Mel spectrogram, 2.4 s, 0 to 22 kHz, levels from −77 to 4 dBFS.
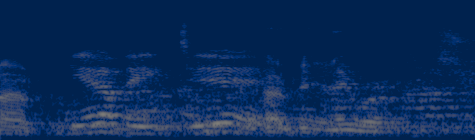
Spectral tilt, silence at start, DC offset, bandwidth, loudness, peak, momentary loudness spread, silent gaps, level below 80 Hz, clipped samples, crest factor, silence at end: -3 dB/octave; 0 s; under 0.1%; 16 kHz; -47 LUFS; -32 dBFS; 5 LU; none; -88 dBFS; under 0.1%; 16 dB; 0 s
